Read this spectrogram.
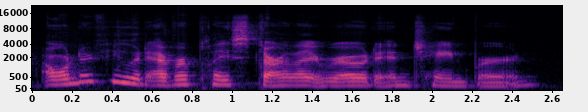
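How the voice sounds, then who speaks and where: A woman with a Southern US accent talks through a card game tournament as its commentator. Her voice sits a little low, and she is chatty, thinking aloud and picking up viewers' questions as she goes. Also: expressive, quick pace. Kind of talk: casual live game commentary.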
